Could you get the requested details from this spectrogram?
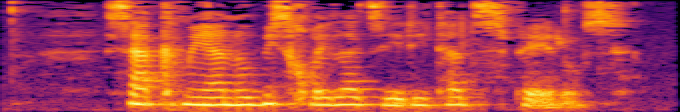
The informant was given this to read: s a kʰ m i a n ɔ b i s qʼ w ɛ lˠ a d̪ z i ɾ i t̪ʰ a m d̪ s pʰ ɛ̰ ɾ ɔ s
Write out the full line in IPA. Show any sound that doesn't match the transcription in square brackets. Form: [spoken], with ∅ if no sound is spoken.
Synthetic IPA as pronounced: s a kʰ m i a n ɔ b i s qʼ w ɛ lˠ a d̪ z i ɾ i t̪ʰ a [∅] d̪ s pʰ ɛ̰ ɾ ɔ s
